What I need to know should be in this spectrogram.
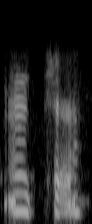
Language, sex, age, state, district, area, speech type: Urdu, female, 30-45, Bihar, Saharsa, rural, conversation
